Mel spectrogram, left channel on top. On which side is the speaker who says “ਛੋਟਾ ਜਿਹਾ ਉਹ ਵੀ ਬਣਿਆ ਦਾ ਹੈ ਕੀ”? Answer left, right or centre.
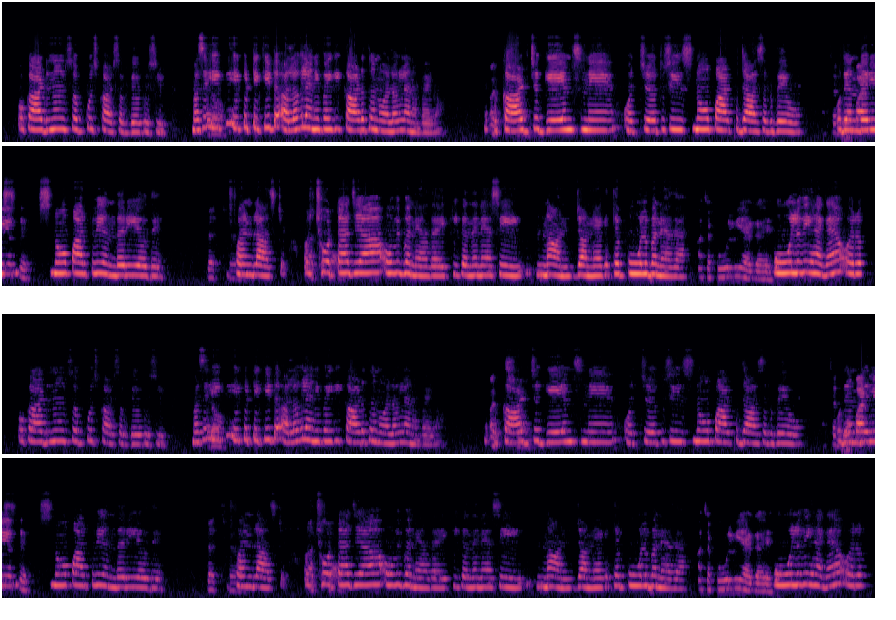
Left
